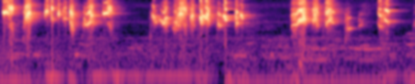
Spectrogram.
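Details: Long-tailed shrike of local Kendal origin, on a master recording for training birds, chatters in fast scratchy twittering bursts, densely packed high notes broken by short pauses, above a faint low hum.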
